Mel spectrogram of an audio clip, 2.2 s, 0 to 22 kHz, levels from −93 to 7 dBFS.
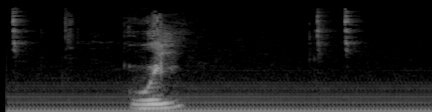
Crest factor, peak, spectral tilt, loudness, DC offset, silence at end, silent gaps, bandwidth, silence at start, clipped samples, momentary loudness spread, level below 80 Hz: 22 dB; -14 dBFS; -5.5 dB/octave; -35 LUFS; under 0.1%; 0 s; none; 16 kHz; 0.05 s; under 0.1%; 19 LU; -48 dBFS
